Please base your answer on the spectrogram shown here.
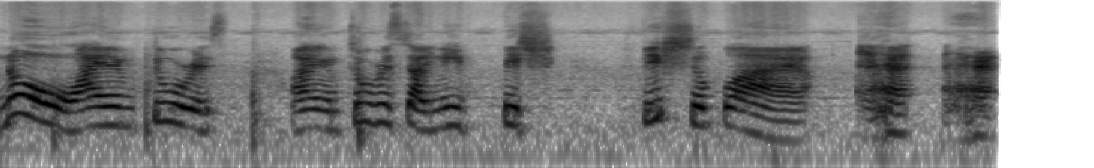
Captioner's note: coughs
